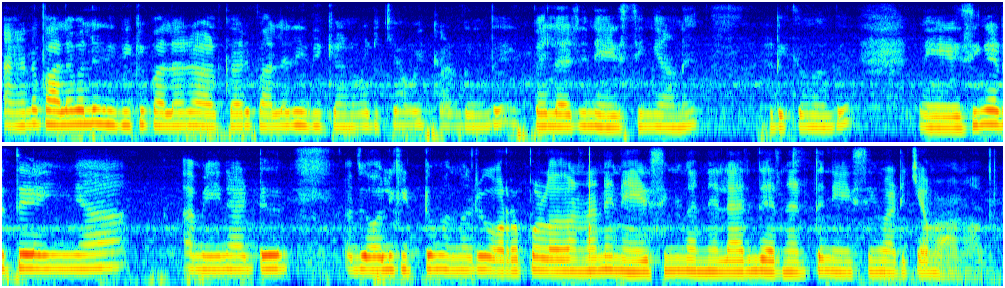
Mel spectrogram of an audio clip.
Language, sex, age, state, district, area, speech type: Malayalam, female, 18-30, Kerala, Kollam, rural, spontaneous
